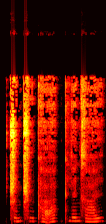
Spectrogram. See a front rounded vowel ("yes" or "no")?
no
